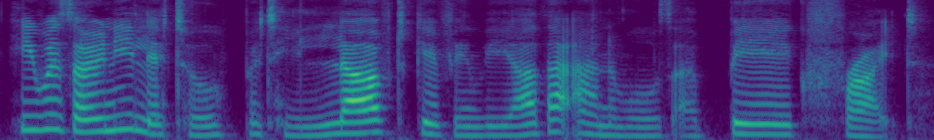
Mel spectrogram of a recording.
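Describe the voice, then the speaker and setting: A woman reading a children's picture book aloud in an animated, dramatic storyteller's manner. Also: mid-range voice, normal speed, no room sound. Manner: animated, dramatic, leans into sound words. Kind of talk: expressive read-aloud narration.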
